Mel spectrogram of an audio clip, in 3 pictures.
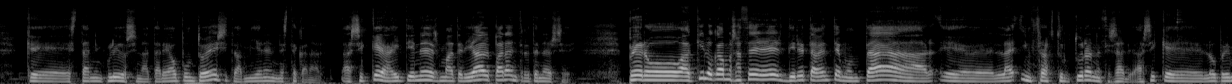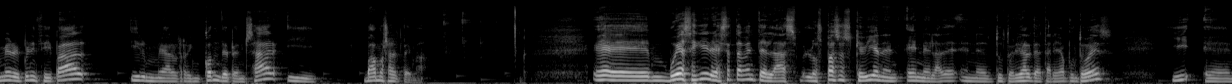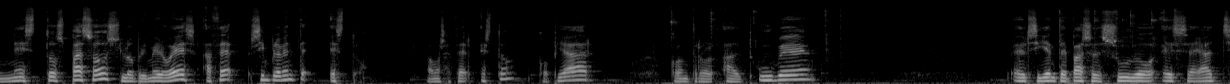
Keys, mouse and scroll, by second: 12.9 ctrl+1, 16.9 super+l, 27.7-32.1 drag, 29.3 middle click, 29.3 right click, 32.1 ctrl+alt+v, 32.9 Return, 35.0-36.9 typing.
